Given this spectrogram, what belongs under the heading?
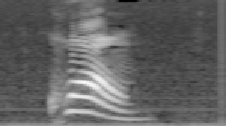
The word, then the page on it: kuang4: pinyin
